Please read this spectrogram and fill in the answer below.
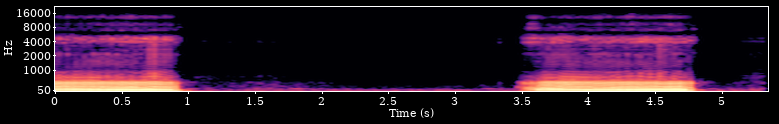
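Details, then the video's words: Napping French Bulldog, Rolly, snoring hard: a loud rattly snore fades out, about two and a half seconds of near silence, then another coarse, low snore roughly a second long. "French Bulldog Snores Hard For 10 Minutes"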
